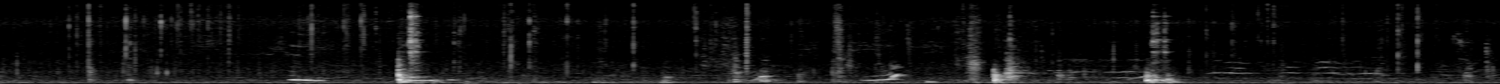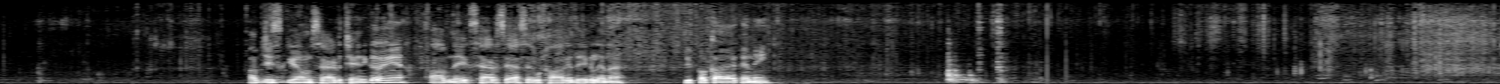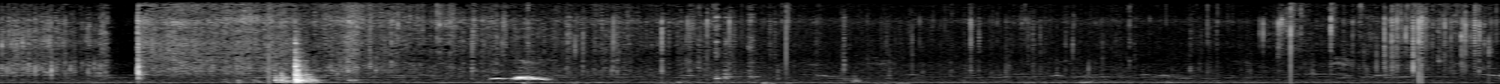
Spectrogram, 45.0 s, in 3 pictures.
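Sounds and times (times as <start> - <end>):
food sizzling in a pan: 0.0 - 45.0.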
